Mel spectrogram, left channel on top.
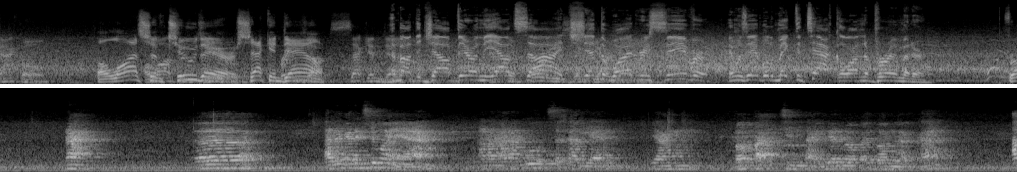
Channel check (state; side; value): different; both; correlation 0.00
